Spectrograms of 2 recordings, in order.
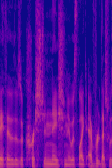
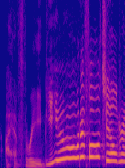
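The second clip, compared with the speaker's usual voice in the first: put-on much higher and louder, slow, wavering elderly voice; old lady's voice; 14 dB louder, slower than usual. Imitating the old lady starting her story over, high and slow. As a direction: start the same story again as a forgetful granny. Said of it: "And then she'd say".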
